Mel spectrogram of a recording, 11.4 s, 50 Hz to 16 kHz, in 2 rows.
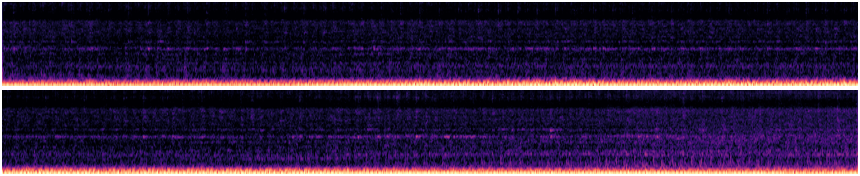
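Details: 355 small-block V8, 30 over, forged TRW pistons, 4-bolt main, forged crank, COMP 268H cam, about 350 hp, on a rattling run stand, 40 psi oil at ~1000 rpm, smokes slightly (valve guides suspected): steady rhythmic idle, no knocks or misses.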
